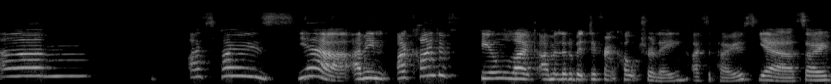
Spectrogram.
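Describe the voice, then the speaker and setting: Projecting her voice, a woman speaks at a fairly slow pace. Her high pitch moves in very wide swings. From Australia (Perth), born in New Zealand. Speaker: interviewee. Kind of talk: personal interview.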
